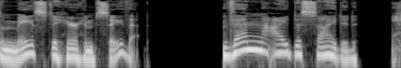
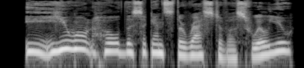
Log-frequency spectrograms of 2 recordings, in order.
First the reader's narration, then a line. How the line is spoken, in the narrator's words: I asked nervously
